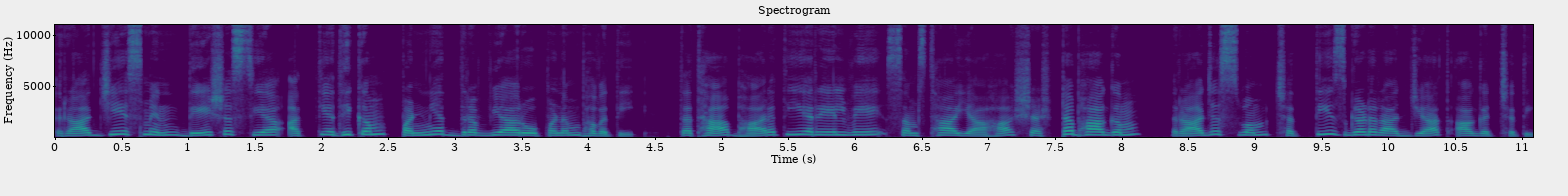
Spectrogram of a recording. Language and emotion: Sanskrit, neutral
